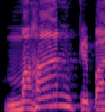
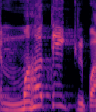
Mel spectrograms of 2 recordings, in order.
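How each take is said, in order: First: महान कृपा with long "haan"; wrong form. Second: महती कृपा as "ma-ha-tee"; correct form. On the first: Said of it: "महान कृपा नहीं होता है". (महान कृपा में "हान" लंबा) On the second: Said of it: "महती कृपा होता है". (महती कृपा में "ती" साफ़) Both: Shown as a demonstration.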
